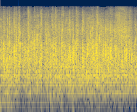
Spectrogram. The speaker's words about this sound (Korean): 네, 아, 말씀을 드리면서 아, 박수 한번 칠게요. 네.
